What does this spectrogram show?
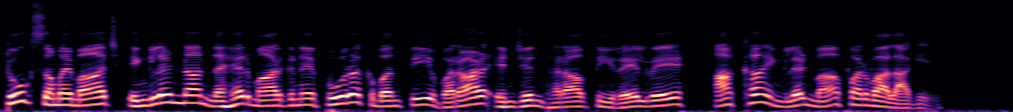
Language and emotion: Gujarati, neutral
